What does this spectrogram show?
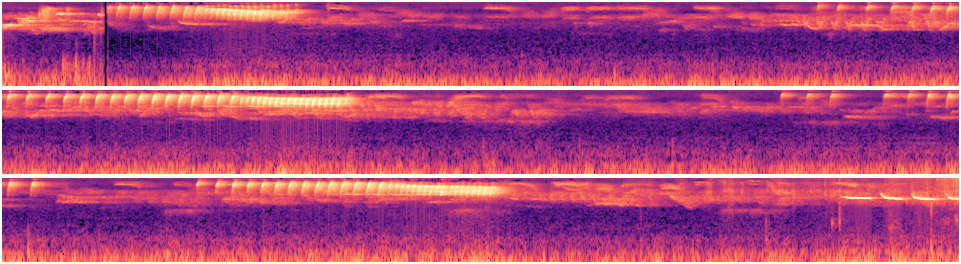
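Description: A songbird singing: three times, a fast series of high notes that speeds up and grows louder over a few seconds, then stops abruptly. A faint low rumble lies underneath.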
